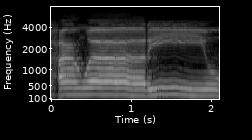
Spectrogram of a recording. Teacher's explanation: Ra baris bawah bertemu ya bersabdu, nipis dan ditekankan.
